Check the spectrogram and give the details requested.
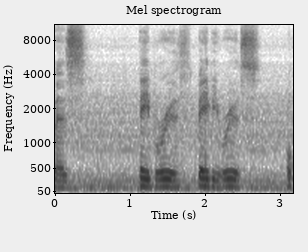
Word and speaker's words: Baby Ruth: It was called Baby Ruth, not Babe Ruth. But how's it spelled? BABY. There are certain pronunciations where the Y is silent.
